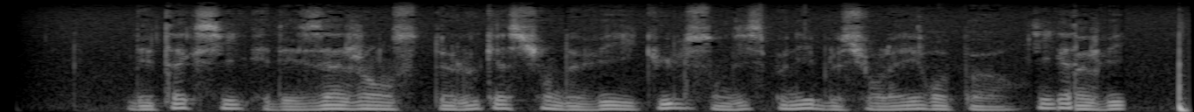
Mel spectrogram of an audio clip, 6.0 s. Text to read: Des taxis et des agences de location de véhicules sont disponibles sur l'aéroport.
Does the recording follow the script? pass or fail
fail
